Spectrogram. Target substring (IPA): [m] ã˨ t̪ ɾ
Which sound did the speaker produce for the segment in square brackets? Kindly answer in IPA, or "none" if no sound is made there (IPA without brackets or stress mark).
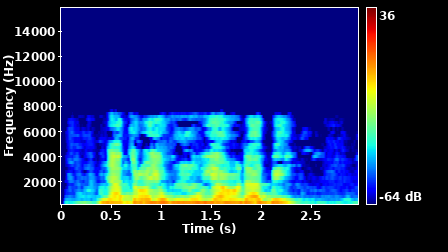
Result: ɲ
